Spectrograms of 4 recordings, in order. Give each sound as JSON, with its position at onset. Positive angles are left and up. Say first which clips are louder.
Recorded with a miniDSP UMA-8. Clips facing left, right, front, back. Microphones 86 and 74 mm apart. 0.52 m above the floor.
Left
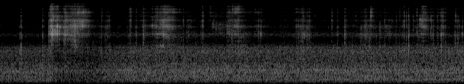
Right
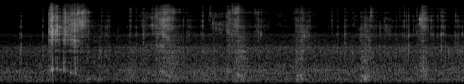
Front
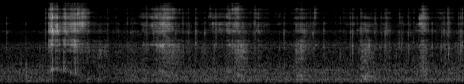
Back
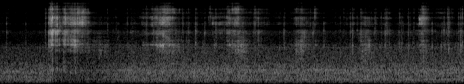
{"t": 0.5, "sound": "chewing", "louder": "right 6 dB, front 1 dB", "azimuth_deg": -80, "distance_m": 0.8}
